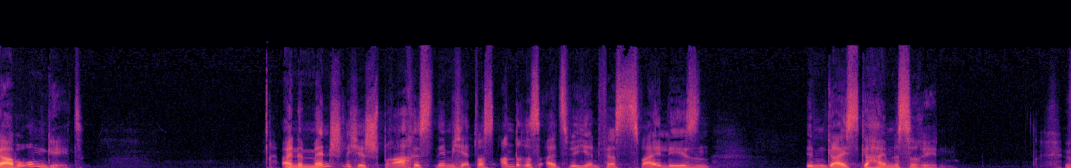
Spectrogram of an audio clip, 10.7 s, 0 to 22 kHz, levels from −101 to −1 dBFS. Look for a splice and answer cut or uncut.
uncut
